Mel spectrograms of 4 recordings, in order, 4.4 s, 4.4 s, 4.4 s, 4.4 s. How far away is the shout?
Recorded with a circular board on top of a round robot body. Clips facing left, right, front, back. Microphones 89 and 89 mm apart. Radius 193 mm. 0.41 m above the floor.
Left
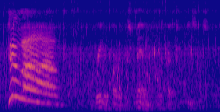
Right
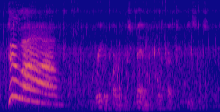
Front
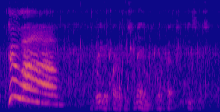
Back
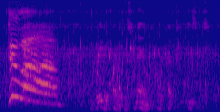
About 0.9 m.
